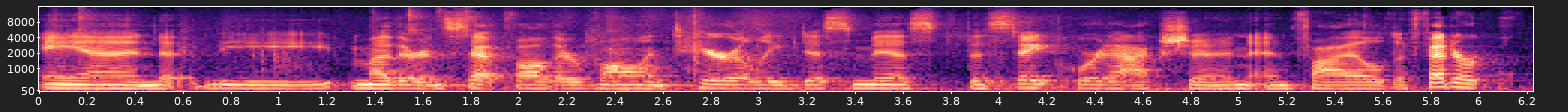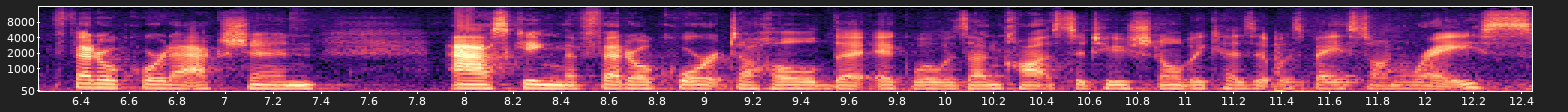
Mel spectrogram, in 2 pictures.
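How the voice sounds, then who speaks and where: Over light background noise, a woman speaks at a fairly quick pace in a very deep, low voice with a bright, sharp tone and monotone, flat intonation. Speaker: attorney giving legal report. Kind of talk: committee report. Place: meeting room. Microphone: podium.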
